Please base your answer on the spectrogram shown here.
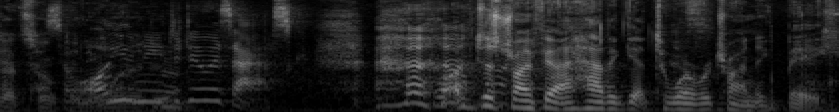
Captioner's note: laughter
